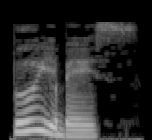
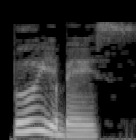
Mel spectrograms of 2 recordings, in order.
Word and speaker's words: bouillabaisse: what is the meaning of the word booyah base as a noun highly seasoned mediterranean super stew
